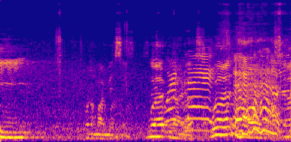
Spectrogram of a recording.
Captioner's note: shouts of 'workloads!'; laughter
